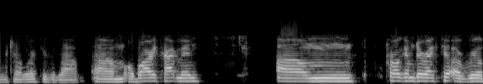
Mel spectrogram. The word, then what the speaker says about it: Obari: I'll go with Obari. Is that how you say it? Dr. Cartman? Obari is fine, and that is right.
